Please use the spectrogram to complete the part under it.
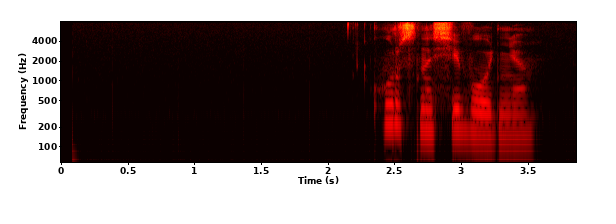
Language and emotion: Russian, neutral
